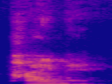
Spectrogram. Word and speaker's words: Paine: There we go, Paine. Torres de Paine. There we go. Because her boat is actually named Lehe Paine.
